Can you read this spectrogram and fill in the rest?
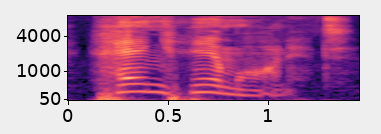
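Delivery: slow, loud, high furious command; a king's furious shout, each word hammered. Acted. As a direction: bellow the order in a rage, slowly. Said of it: "furiously says".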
